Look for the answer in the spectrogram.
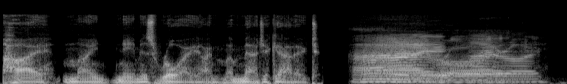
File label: blood elf mage pissed; Warcraft III Frozen Throne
